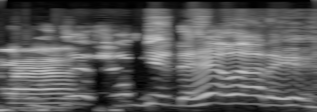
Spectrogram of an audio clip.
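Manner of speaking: high, loud comic exclamation; skit newscaster bailing out. Retold or imitated. Retelling the Scary Movie skit to friends, hammed-up alarm. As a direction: cry it out high, hammed-up for laughs. Same skit quote, then laughs.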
